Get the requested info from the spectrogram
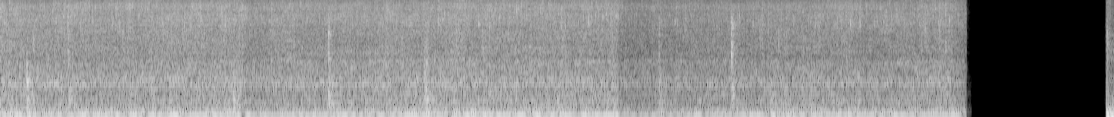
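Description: Bitter gourd and tomato slices sizzling in a steel pot as a wooden spatula stirs and scrapes them, with a few light knocks, over a steady low hum. The sound cuts off abruptly near the end.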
